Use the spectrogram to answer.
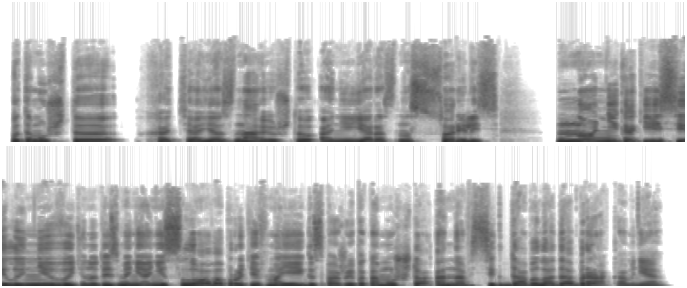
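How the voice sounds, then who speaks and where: A man voicing a sharp, haughty young lady's maid who is suspicious and quick to take offence, in a read-aloud storybook. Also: big pitch swings. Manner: shrill and indignant.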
